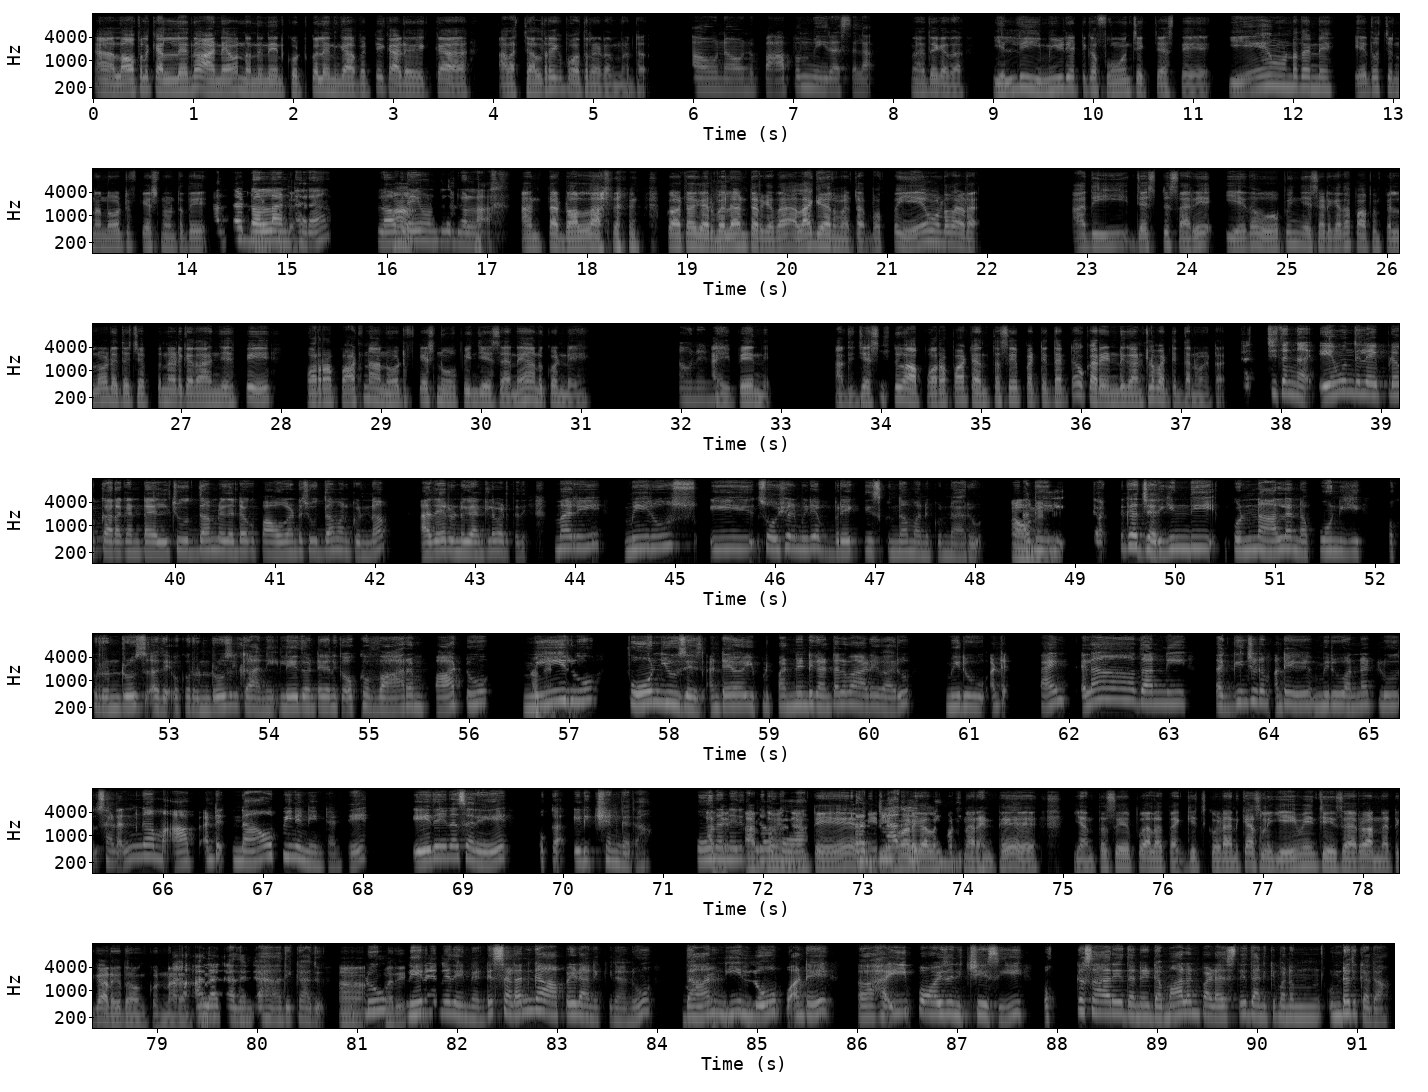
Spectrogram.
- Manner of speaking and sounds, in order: in English: "ఇమీ‌డియేట్‌గా"; in English: "చెక్"; in English: "నోటిఫికేషన్"; giggle; chuckle; other background noise; in English: "జస్ట్"; in English: "ఓపెన్"; in English: "నోటిఫికేషన్ ఓపెన్"; in English: "జస్ట్"; giggle; in English: "సోషల్ మీడియా బ్రేక్"; in English: "కరెక్ట్‌గా"; in English: "యూజేజ్"; in English: "సడెన్‌గా"; in English: "ఒపీనియన్"; in English: "ఎడిక్షన్"; in English: "డ్రగ్"; in English: "సడెన్‌గా"; in English: "హై పాయిజన్"
- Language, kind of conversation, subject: Telugu, podcast, స్మార్ట్‌ఫోన్ లేదా సామాజిక మాధ్యమాల నుంచి కొంత విరామం తీసుకోవడం గురించి మీరు ఎలా భావిస్తారు?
